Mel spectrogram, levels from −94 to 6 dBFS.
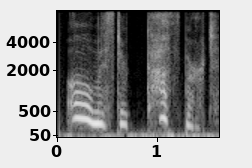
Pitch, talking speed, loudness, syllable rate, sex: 275 Hz, 110 wpm, -14 LUFS, 3.2 syllables/s, female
